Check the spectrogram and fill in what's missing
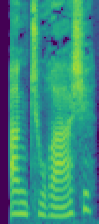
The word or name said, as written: entourage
